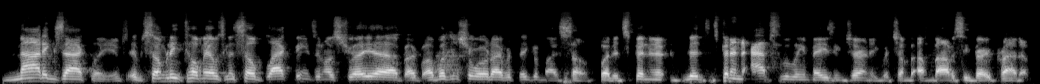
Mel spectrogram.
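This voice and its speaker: A man's voice: medium pitch, fast talker, hardly any pauses, no room sound, low-quality recording. A man with a Brooklyn, New York accent, chatting informally as an interview guest and peppering his talk with casual asides. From Long Island, New York. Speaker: fast-food founder, interview guest.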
